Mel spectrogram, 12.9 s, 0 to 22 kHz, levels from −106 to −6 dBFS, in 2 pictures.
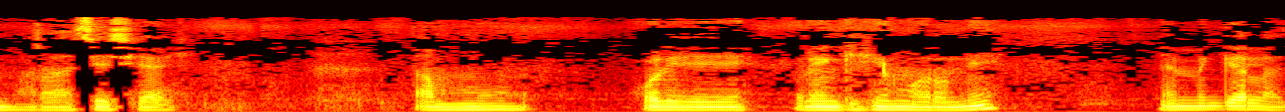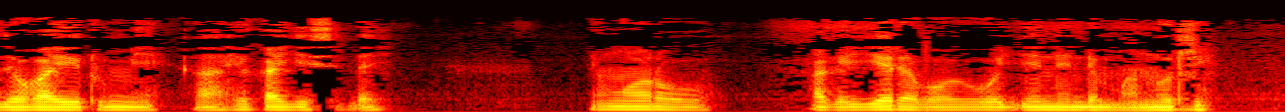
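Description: Speech, likely run through MP3 compression at a low bitrate, around 32 kbps, throughout: nothing above 11.4 kHz remains, and heavy codec damage sounds watery or swirly.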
